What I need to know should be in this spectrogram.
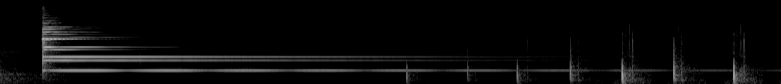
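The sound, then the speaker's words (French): A small bell is struck once to summon a servant, giving a bright ringing tone that slowly fades, followed by a series of footsteps that grow louder and heavier. “Monsieur a sonné ?”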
